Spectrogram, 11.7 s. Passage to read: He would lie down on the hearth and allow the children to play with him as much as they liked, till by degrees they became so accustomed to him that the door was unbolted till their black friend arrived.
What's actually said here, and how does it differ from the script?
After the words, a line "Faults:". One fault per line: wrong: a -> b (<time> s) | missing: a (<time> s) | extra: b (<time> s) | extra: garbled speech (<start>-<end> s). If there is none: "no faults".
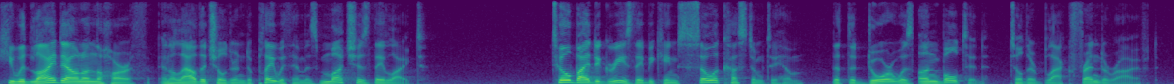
He would lie down on the hearth and allow the children to play with him as much as they liked, till by degrees they became so accustomed to him that the door was unbolted till their black friend arrived.
Faults:
no faults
